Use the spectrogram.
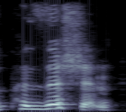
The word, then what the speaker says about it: position: This is the position. So what happens is this is second syllable stress. So z kind of gets that stress, which reduces the vowel in the first syllable, pa, instead of po.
